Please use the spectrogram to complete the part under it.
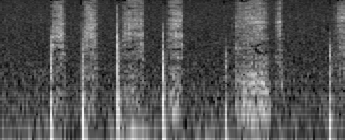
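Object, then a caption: Chalk on a wood-framed chalkboard. White chalk held in the fingertips scrapes and rubs shading strokes onto a wood-framed chalkboard. Six sharp, quick chalk taps and scratches, bright and dry with no ring, land at an uneven pace, with a longer soft rubbing stroke in between and a faint low hum underneath.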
